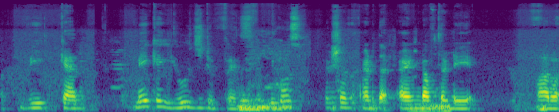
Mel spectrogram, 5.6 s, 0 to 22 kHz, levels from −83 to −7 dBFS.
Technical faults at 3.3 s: speech suppressed in double talk

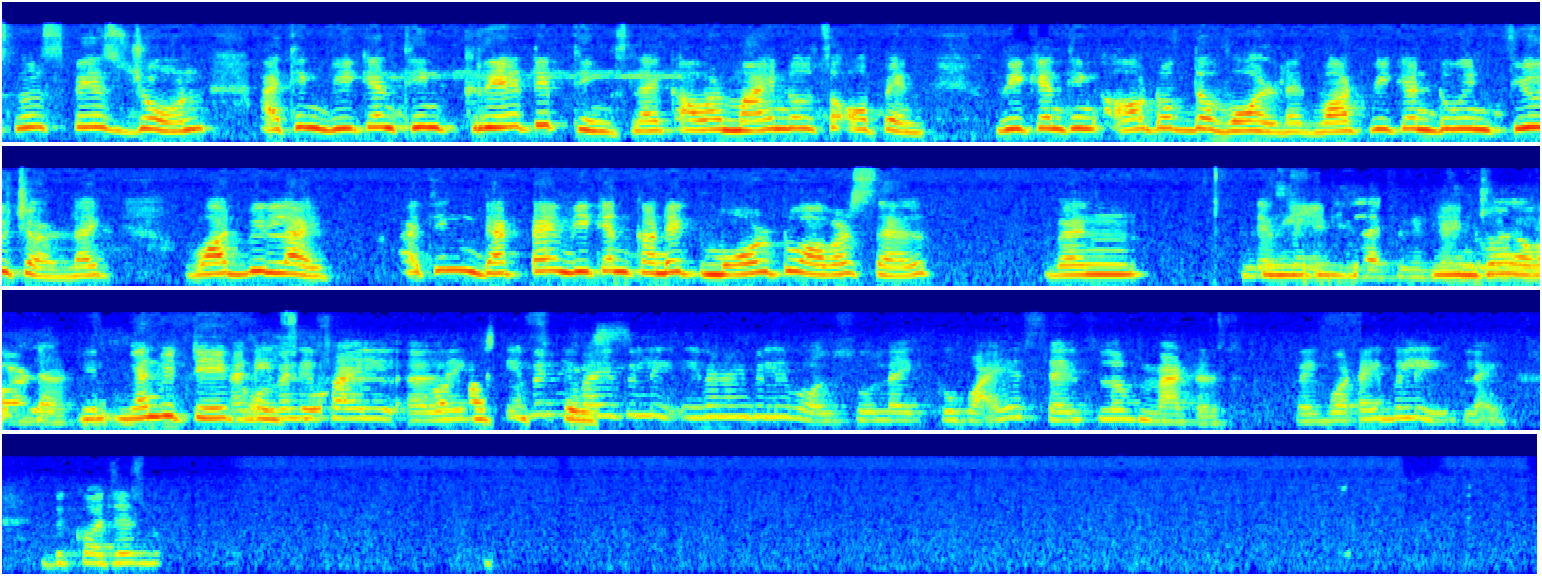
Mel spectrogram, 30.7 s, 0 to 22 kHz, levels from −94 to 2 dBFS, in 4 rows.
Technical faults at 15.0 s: echo leak

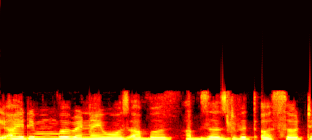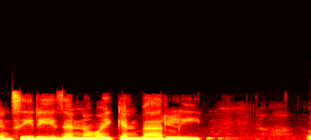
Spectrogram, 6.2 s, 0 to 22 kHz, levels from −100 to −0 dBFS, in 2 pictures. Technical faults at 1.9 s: concealed Bluetooth headset packet loss

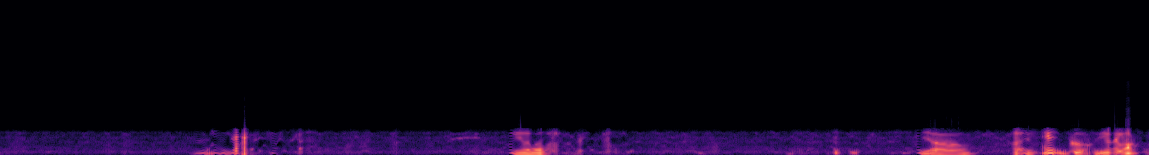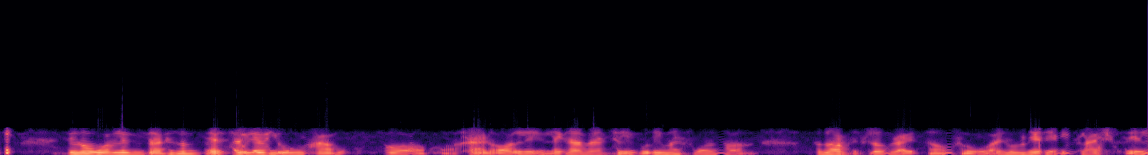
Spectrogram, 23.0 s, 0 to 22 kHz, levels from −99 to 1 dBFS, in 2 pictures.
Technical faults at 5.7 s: Codec 2 vocoder; bit errors on digital voice radio

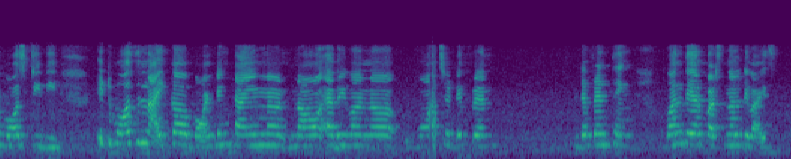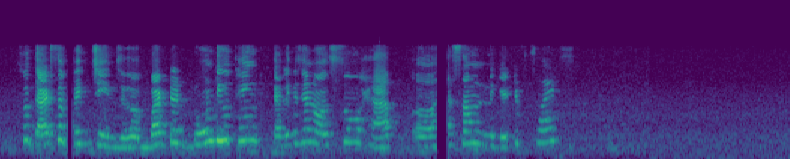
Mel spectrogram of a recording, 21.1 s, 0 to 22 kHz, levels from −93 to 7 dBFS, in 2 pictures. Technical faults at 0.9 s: none

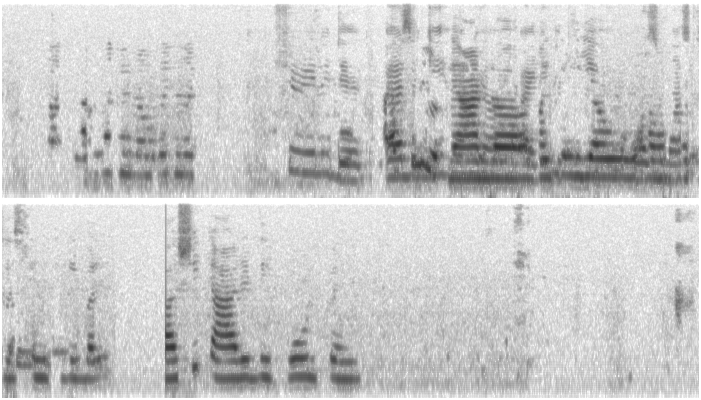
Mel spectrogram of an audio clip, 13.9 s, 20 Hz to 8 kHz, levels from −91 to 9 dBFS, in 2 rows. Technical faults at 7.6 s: echo leak

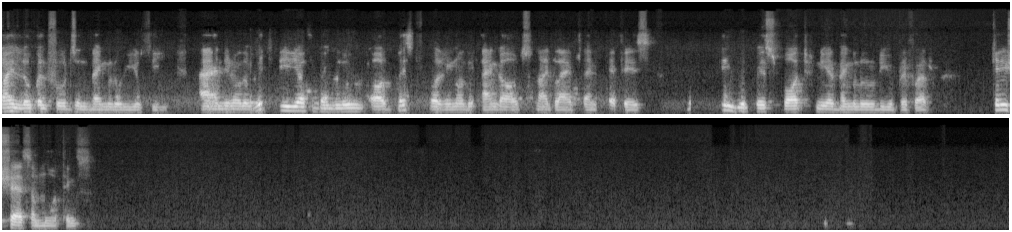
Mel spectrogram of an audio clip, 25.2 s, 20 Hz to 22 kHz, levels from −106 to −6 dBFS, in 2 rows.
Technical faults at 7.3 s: speech suppressed in double talk; other side's voice leaking through

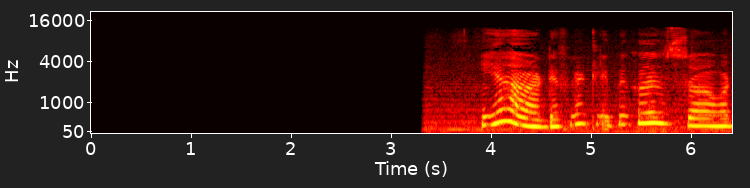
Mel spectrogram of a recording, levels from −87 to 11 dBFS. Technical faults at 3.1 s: channel delay (comb filtering)

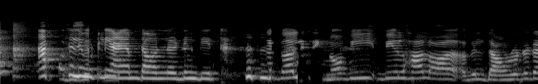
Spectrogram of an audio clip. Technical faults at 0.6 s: speech suppressed in double talk

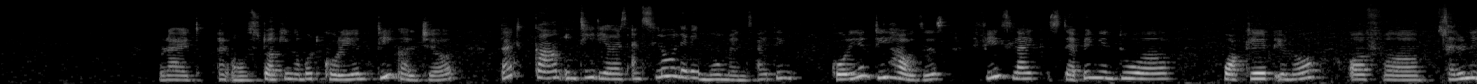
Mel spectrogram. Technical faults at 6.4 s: overdone noise removal; section at the wrong speed

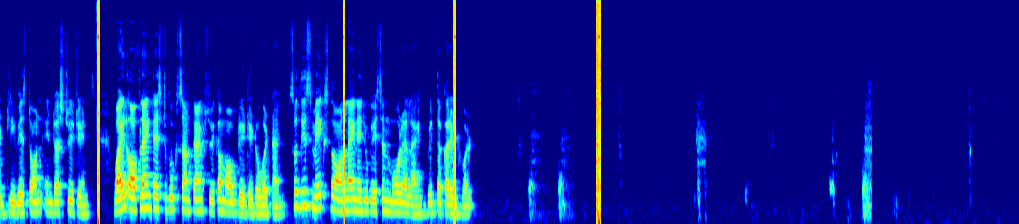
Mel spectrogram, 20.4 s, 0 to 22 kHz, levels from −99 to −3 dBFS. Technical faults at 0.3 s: none

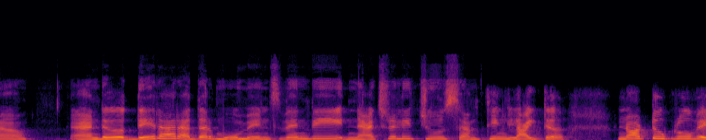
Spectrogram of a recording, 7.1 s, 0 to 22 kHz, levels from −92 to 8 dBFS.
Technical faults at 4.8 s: call bitrate drop

